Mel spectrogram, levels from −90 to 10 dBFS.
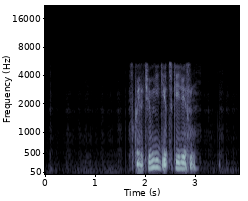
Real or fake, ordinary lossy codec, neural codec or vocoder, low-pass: fake; none; autoencoder, 44.1 kHz, a latent of 192 numbers a frame, MeloTTS; 5.4 kHz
